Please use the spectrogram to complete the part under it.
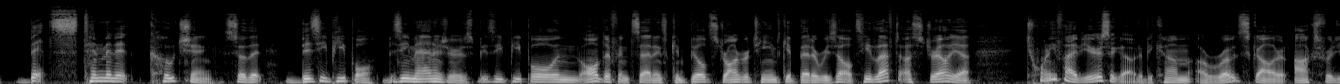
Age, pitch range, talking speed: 40-59, 85-125 Hz, 155 wpm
